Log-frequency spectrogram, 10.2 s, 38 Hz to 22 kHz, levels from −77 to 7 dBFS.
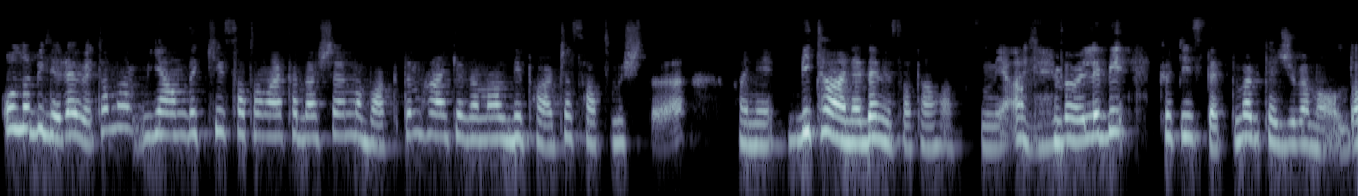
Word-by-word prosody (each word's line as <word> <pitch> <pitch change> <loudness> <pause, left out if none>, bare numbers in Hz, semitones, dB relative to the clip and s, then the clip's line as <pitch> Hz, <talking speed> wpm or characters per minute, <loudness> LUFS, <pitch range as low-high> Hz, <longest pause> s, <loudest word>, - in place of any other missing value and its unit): Olabilir, 330 -6 +3
evet 275 0 +2
ama 350 +2 -1
yandaki 285 +2 -2
satan 280 -1 -4
arkadaşlarıma 265 -1 -2
baktım, 275 +9 -5
herkes 270 -1 0
hemen 245 0 0
1 250 -1 +1
parça 215 +1 -4
satmıştı. 215 -2 -7 0.5
Hani, 200 -1 -4
1 295 +6 +5
tane 240 -8 +8
de 255 - +8
mi 220 -4 -1
satamazsın, 190 -1 -9
yani? 215 +1 -2
Böyle, 245 +3 +4
bir 310 0 +1 0.2
kötü 265 0 -2
hissettim 250 -4 -2
ve 265 - +5
bir 245 - -11
tecrübem 210 -2 -2
oldu. 170 +4 -2
250 Hz, 160 wpm, -23 LUFS, 210-275 Hz, 0.5 s, tane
